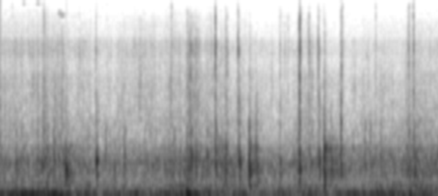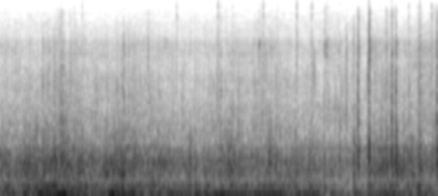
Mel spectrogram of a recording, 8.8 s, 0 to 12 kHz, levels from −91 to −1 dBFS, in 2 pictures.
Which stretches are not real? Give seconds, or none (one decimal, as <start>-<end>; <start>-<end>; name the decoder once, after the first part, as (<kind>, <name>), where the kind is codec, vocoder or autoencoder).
none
